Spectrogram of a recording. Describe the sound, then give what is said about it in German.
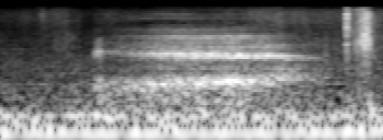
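A dog on a hike moves through grass, a soft continuous rustle with sniffing, ending in a couple of sharper brushing crackles. No one speaks. “Jetzt hörst du sie gerade wieder hier durchs Gras rascheln.”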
